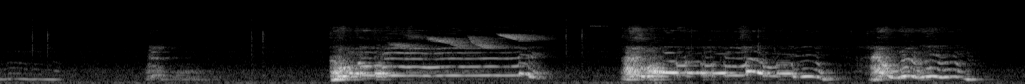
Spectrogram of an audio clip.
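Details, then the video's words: Wolf howling: a faint low tone, a short call, then three drawn-out wavering howls with rich overtones, the first about two seconds long and the others shorter, separated by quiet gaps. "Wolf sounds"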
